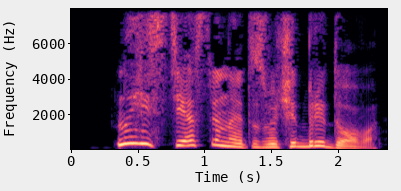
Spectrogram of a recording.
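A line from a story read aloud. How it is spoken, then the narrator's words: Exclamation. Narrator (Russian): воскликнул Соня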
